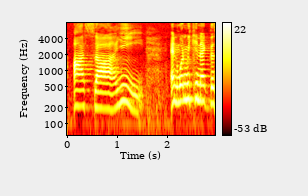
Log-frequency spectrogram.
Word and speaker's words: açaí: We begin with /ah/ that's the /ah/ as in father, then /sa/ that's the /s/ and the /ah/ as in father 'ah-sa'. And the third syllable is just 'ee'. It's the primary stress, so it's going to be higher in pitch.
